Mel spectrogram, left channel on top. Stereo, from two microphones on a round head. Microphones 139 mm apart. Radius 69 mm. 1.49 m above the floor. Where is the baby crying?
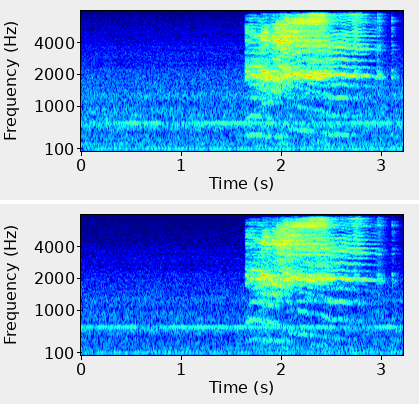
45° left (ahead or behind), 1.4 m.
